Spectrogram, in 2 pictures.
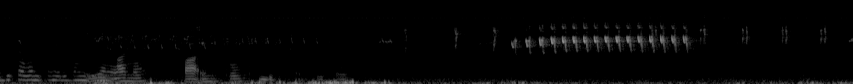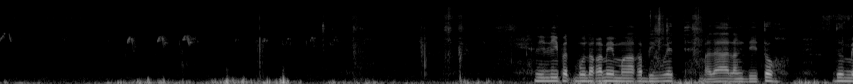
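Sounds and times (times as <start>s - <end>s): bird chirps: 0.0s - 12.2s
bird trilling: 0.7s - 10.6s.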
